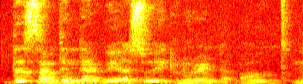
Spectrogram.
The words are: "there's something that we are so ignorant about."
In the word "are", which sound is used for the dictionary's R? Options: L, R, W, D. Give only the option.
L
